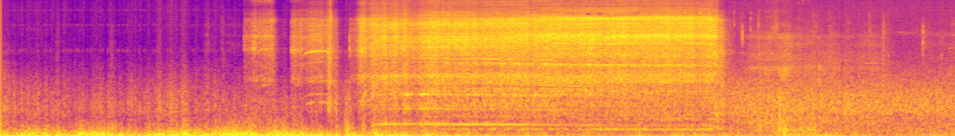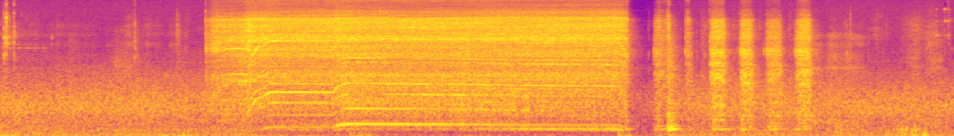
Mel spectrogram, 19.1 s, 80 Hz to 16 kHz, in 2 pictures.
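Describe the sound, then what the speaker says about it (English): A power drill drives screws into the corner of a wooden raised-bed planter box, with two separate bursts of the motor whirring as it sinks the screws, close and loud, broken by short pauses and handling knocks. "we'll put 2 more screws in here"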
